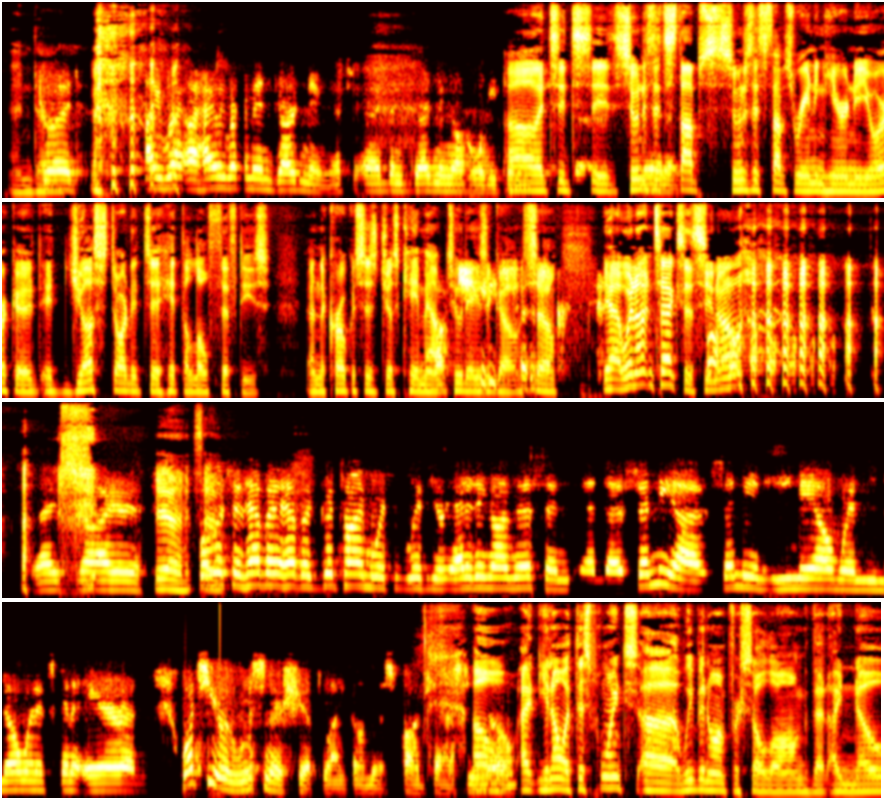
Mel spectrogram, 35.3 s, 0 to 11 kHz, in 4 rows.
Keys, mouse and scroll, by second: 3.5-4.7 drag, 5.7 click, 7.2-9.4 drag, 10.3-11.4 drag, 13.0-25.0 drag, 27.0-33.5 drag, 34.7-35.2 drag.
